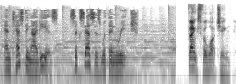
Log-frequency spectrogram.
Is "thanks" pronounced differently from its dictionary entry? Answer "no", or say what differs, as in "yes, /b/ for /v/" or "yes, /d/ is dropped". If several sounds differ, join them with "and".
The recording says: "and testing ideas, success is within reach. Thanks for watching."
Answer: no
